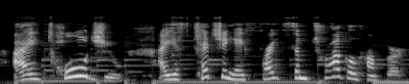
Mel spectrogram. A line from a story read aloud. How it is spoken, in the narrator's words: he cried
